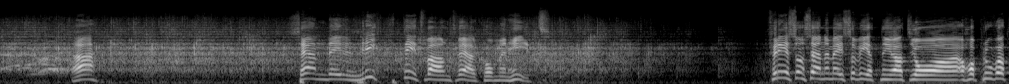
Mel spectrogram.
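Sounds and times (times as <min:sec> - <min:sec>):
crowd clapping: 0:00.0 - 0:07.5
speech: 0:00.7 - 0:01.1, 0:03.0 - 0:05.4, 0:07.8 - 0:10.0.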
